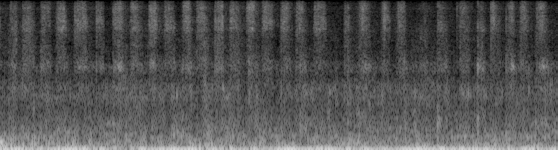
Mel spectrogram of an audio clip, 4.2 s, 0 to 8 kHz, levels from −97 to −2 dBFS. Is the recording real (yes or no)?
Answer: no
